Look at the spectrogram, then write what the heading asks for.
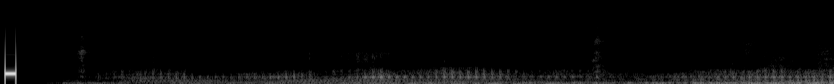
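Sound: helicopter passing overhead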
